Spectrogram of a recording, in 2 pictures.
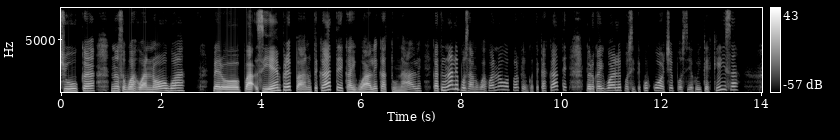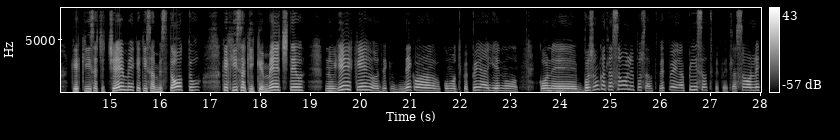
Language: Tetelcingo Nahuatl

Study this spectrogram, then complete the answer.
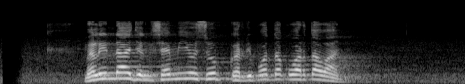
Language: Sundanese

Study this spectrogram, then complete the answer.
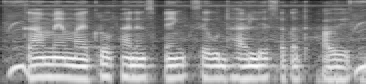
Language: Chhattisgarhi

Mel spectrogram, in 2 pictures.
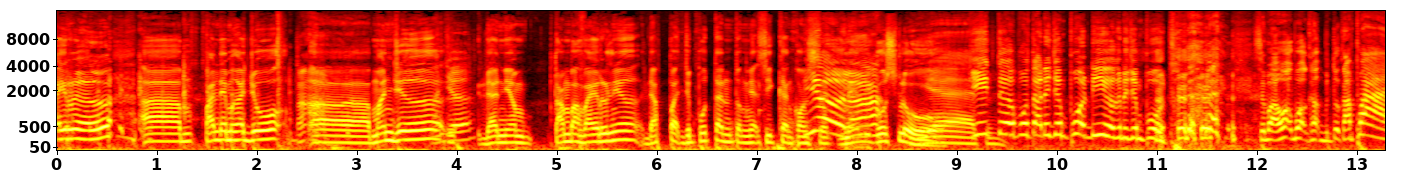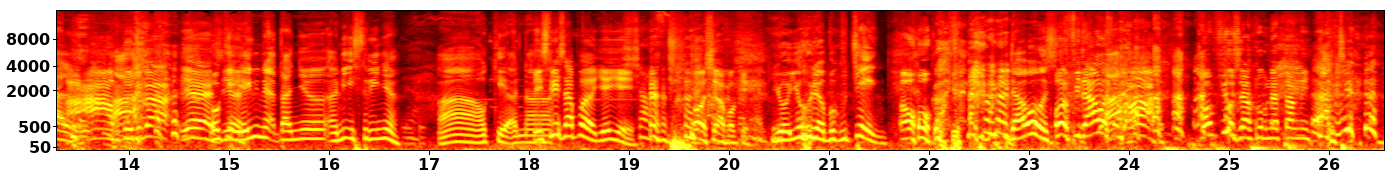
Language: Malay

